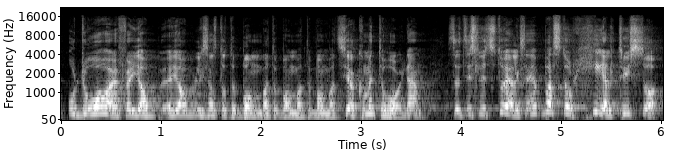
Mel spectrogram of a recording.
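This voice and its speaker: A man, a comedian, telling a story in an animated way, laughing and acting out the people he quotes. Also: sits high.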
